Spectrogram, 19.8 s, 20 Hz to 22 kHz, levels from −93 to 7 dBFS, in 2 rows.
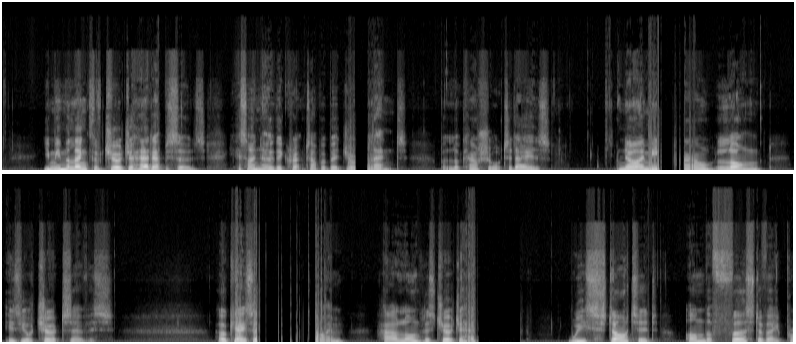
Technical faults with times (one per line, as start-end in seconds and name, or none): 1.21-1.31 lost packet rebuilt from error correction
1.96 chunks out of order
4.33-4.67 intermittent contact
8.09-8.66 intermittent contact
10.41-10.55 lost packet rebuilt from error correction
12.83-14.02 intermittent contact
15.71-16.53 intermittent contact
17.53 lost packet rebuilt from error correction
17.98 chunks out of order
